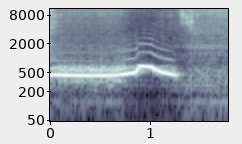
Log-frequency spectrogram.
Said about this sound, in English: Early in the morning, one might hear the mourning dove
